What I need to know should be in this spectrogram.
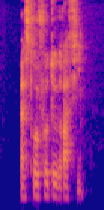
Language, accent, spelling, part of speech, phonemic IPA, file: French, France, astrophotographie, noun, /as.tʁo.fɔ.tɔ.ɡʁa.fi/, LL-Q150 (fra)-astrophotographie.wav
- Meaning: astrophotography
